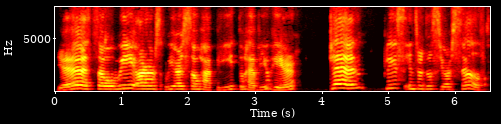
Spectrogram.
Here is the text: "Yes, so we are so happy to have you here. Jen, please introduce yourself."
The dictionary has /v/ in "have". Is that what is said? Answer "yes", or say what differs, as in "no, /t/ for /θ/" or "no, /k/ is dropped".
yes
